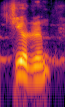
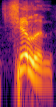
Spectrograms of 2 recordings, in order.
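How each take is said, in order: First: It is said fully, with the clear -dren ending. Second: It is said clipped, ending in a soft -lin. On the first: "We didn't say children" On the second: "That's just a southern way of saying children"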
